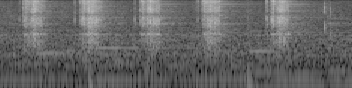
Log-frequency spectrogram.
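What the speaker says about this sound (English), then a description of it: "we definitely cannot forget that crispy sound test" Crispy pan-fried Chinese turnip cake (lo bak gou) bitten or cut close up, five faint crunchy crackles in a steady rhythm with no talk.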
